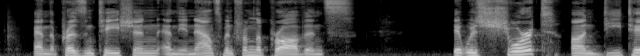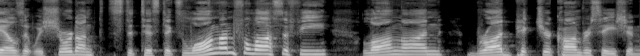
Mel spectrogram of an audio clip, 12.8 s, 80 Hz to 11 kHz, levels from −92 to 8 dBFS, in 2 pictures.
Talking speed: 125 wpm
